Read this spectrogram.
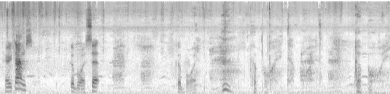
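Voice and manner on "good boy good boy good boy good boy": hushed whispered praise. Real, not acted. Whispering praise to the dog, hushed. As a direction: breathe it so you don't startle him.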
